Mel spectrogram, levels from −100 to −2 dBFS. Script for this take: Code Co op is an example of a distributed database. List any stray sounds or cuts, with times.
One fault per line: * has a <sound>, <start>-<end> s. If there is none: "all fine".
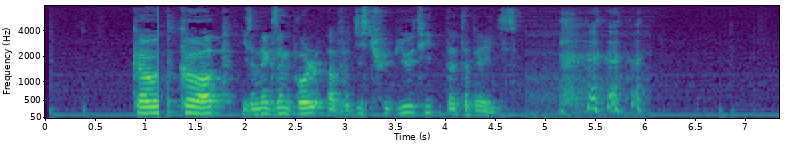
* has a dropout, 1.1-1.2 s
* has a laugh, 5.1-6.0 s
